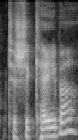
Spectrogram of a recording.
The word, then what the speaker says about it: Tshikeva: The loss coming to Fabio Wardley against Jamie TKV Tishika I guess is how he pronounces his name but he's commonly referred to as Jamie TKV who has a record of eight wins one loss.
